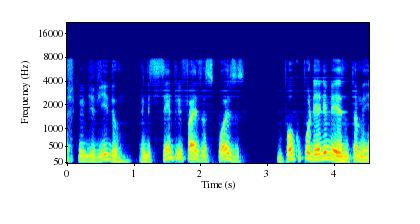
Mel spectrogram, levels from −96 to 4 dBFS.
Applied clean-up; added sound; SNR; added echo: neural mask model DeepFilterNet 3.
